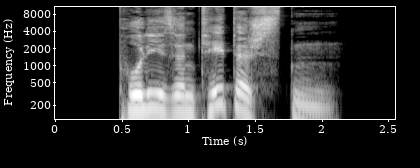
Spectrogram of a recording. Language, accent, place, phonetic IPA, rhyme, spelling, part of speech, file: German, Germany, Berlin, [polizʏnˈteːtɪʃstn̩], -eːtɪʃstn̩, polysynthetischsten, adjective, De-polysynthetischsten.ogg
- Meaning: 1. superlative degree of polysynthetisch 2. inflection of polysynthetisch: strong genitive masculine/neuter singular superlative degree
